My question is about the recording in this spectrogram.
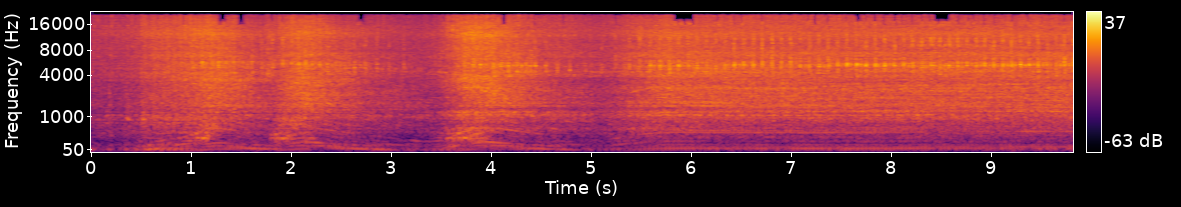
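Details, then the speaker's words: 2007 Pontiac Grand Prix idling after ICM and harness replacement, AC compressor removed: steady, thin squeal at one pitch over the idle; owner suspects the brand-new power steering pump, not confirmed, and the engine otherwise doesn't sound healthy. "now which one of these is squealing like that that's a brand new power steering pump [Music] kind of sounds like it's the power steering pump though"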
